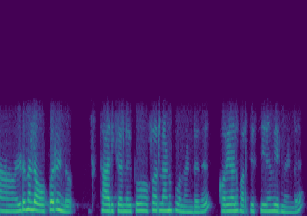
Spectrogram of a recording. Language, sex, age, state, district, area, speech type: Malayalam, female, 18-30, Kerala, Kasaragod, rural, conversation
